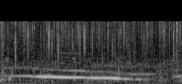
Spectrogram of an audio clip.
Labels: {"label": "biophony", "recorder": "SoundTrap 300"}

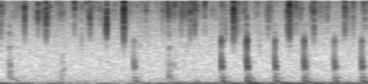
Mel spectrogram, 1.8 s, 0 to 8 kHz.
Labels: {"label": "biophony, knock", "recorder": "SoundTrap 300"}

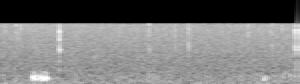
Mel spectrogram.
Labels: {"label": "ambient", "recorder": "HydroMoth"}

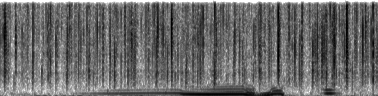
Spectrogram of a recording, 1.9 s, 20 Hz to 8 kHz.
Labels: {"label": "biophony, cascading saw", "recorder": "SoundTrap 600 or HydroMoth"}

